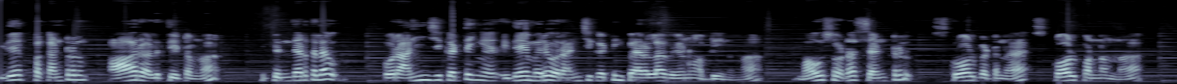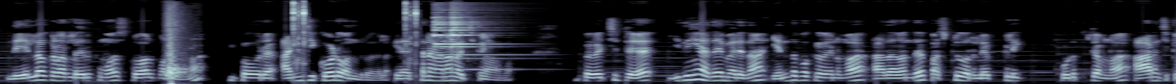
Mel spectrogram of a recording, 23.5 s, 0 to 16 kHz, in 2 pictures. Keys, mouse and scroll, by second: 1.5 ctrl+r.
